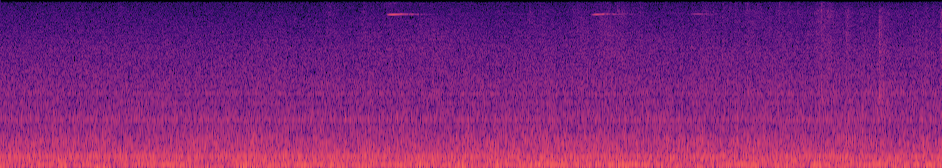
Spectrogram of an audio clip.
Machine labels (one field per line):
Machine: fan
